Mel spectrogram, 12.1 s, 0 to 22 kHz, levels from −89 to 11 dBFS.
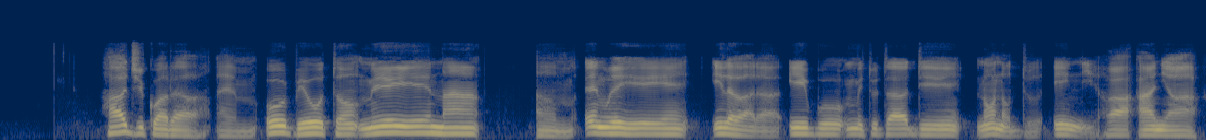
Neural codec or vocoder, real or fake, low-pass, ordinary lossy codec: codec, 16 kHz, 1 kbps, X-Codec, HuBERT features, trained on LibriSpeech; fake; 7.2 kHz; none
